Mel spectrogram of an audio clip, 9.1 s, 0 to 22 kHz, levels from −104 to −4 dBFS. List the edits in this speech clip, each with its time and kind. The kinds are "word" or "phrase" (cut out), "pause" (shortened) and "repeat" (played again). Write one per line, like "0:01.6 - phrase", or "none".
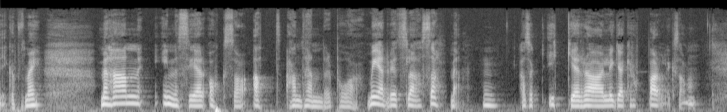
0:05.5 - pause
0:06.7 - pause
